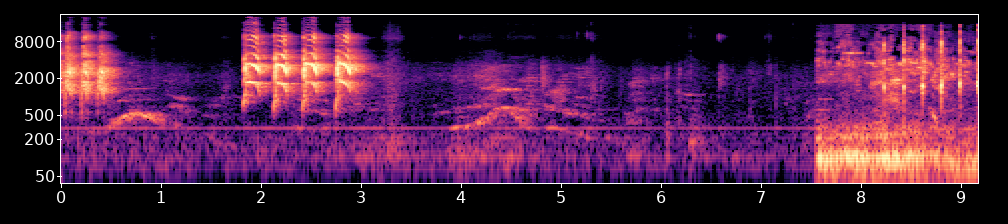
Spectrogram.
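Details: Baby Indian ringneck parakeet kept as a pet, described as talking; short bursts of rapid, harsh repeated notes, about three per second, in two runs separated by quiet, then a noisier, crackly stretch at the end.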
